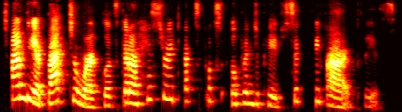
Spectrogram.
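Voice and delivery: ordinary delivery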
